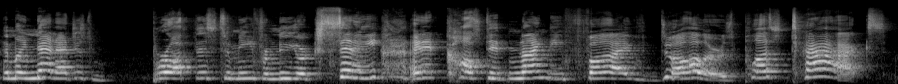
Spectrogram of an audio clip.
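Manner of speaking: very high slow outraged shout; furious little-girl yelling; upset shout. Acted. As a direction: scold her friend for ruining the dress. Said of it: "she hollered".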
